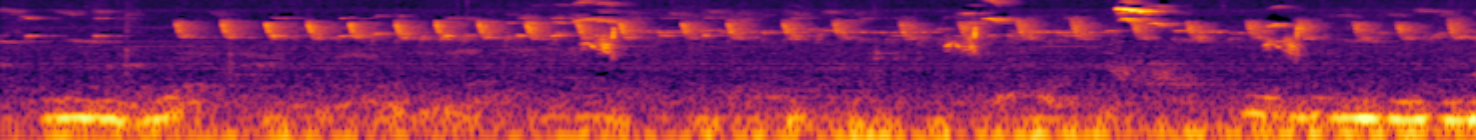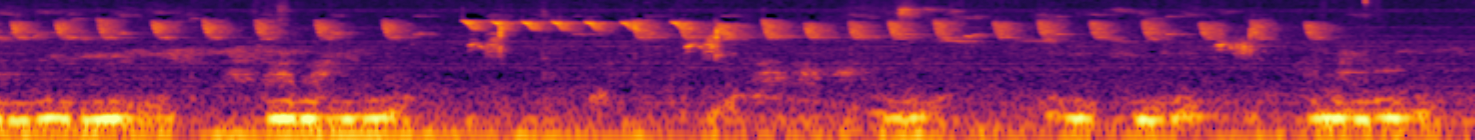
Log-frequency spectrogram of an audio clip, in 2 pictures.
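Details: Indian palm squirrel, also called three-striped palm squirrel, eating rice; long runs of rapid, sharp high chips repeated many times a second, with brief pauses between bursts, over a low rumbling background hum.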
